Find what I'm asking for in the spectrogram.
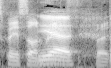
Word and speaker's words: Wraith: Wraith. – Ah, Wraith.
